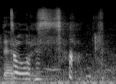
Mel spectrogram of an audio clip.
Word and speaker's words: Dulles: And Discovery's that I keep calling it Jules, but how do you pronounce it? At Dulles Airport. Dulles.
